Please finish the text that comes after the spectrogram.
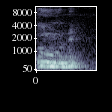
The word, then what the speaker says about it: un: right yeah so it's un it's it's this one is pronounced like that un and then una yeah so there's no nasal at all in Spanish okay oh gosh yeah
